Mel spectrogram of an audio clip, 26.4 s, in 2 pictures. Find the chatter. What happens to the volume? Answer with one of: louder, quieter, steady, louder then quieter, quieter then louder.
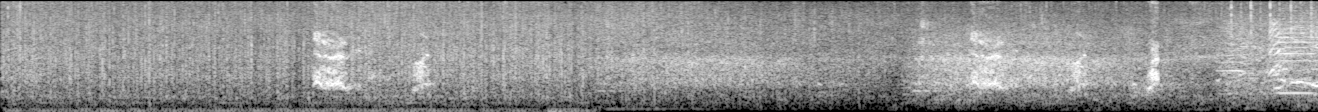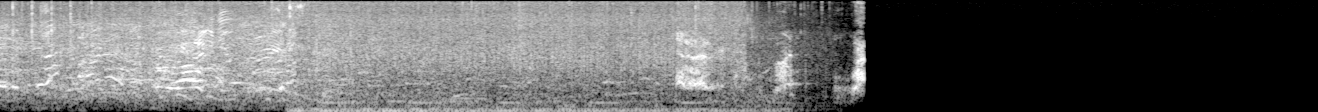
louder then quieter.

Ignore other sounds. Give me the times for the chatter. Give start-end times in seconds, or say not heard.
0.0-21.1.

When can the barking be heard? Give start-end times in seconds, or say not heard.
3.1-4.8, 9.7-11.6, 19.9-21.9.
